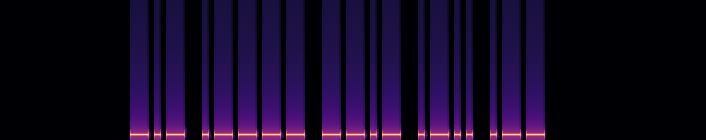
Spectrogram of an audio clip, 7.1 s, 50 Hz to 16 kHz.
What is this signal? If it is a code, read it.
Morse code, heard as a keyed tone, about 20 wpm, 700 Hz. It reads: K1QLW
